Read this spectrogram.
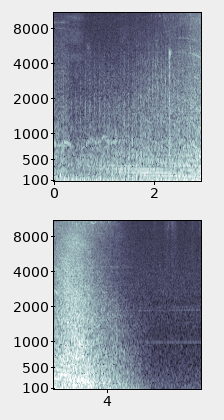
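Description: Fire roars and rumbles in a deep whoosh.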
